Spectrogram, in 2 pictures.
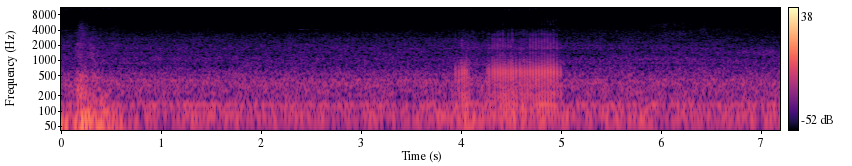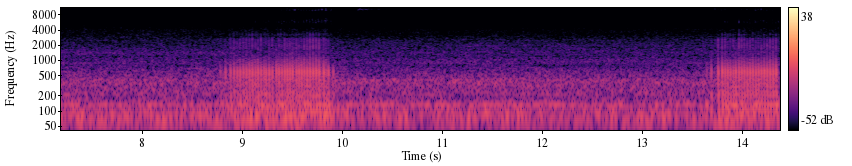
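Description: Roughly every five seconds a rasping snore rises over steady background hiss, about 12 breaths a minute; snoring during sleep.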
